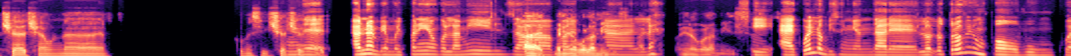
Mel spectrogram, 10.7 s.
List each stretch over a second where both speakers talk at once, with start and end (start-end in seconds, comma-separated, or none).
5.2-6.7, 7.3-8.8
